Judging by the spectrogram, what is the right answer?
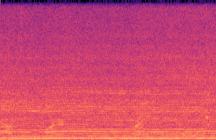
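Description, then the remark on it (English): A chainsaw runs steadily at a constant, buzzing engine pitch, loud, with slight shifts in tone as the throttle holds, used by fire crews practising during a training drill in case fallen trees block their paths. “Teams break out the chainsaws to practice in case fallen trees block their paths.”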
